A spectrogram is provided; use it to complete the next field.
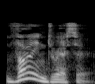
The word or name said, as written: vinedresser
